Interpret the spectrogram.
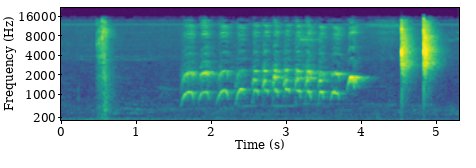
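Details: Chestnut-eared Leafbird from Aceh singing a run of rapid, upswept whistled notes repeated about three times a second, climbing in pitch, with a few sharp clicks near the end.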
